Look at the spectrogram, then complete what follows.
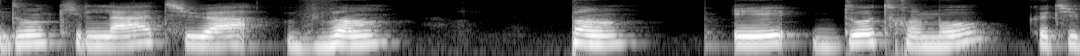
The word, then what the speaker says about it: pain: Et donc là, tu as 20 pain et d'autres mots que tu peux écrire avec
